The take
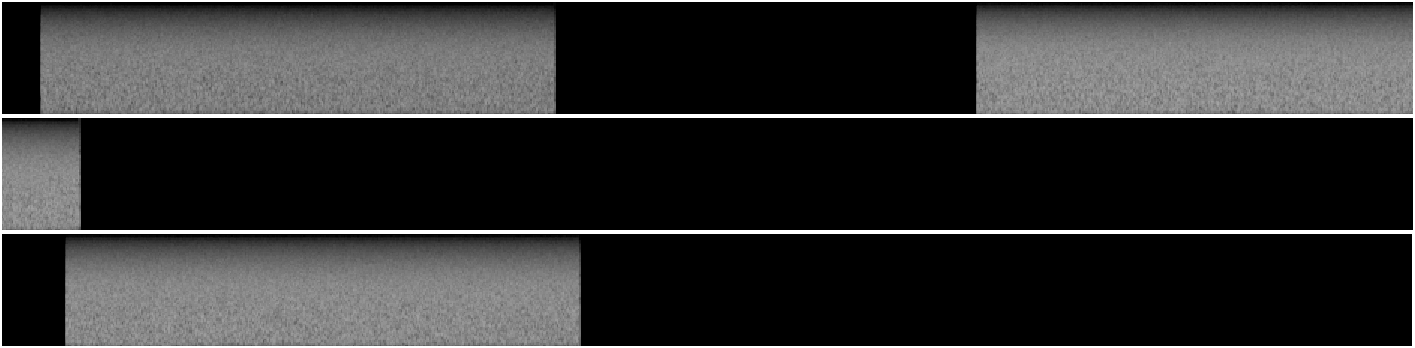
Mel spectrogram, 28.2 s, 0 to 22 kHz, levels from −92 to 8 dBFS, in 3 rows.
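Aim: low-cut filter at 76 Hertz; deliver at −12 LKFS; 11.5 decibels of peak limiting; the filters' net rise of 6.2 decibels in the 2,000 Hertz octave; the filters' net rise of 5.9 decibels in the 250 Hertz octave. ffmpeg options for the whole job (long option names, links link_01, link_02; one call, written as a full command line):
ffmpeg -i in.wav -af "highpass=76,equalizer=frequency=250:width_type=o:gain=7.5,equalizer=frequency=2000:width_type=o:gain=7.5,volume=11dB,alimiter=limit=-4.5dB:level=0:latency=1" out.wav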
